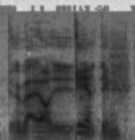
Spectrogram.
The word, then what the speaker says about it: Peer Gynt: C'est une musique pour une pièce d'Henrik Ibsen qui s'appelle, alors ça je ne sais pas le prononcer, Peer Gynt ou Peer Gynt. Peer Gynt. Les puristes ils disent Peer Gynt.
